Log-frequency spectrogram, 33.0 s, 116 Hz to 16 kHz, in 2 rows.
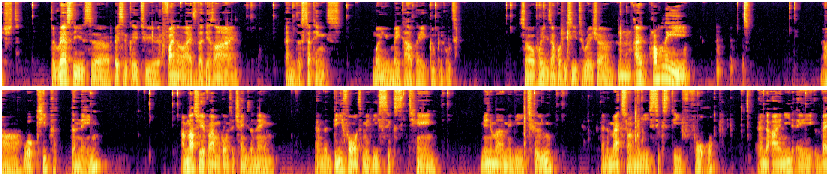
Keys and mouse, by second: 0.7-1.4 drag, 3.1 ctrl+g, 3.7 click, 5.5 click, 6.9 click, 7.2 click, 8.6 click, 10.2 click, 10.8-15.8 drag, 18.3 click, 23.4-24.6 drag, 25.3-27.1 drag, 27.6-30.3 drag, 31.5 click, 32.6 click.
